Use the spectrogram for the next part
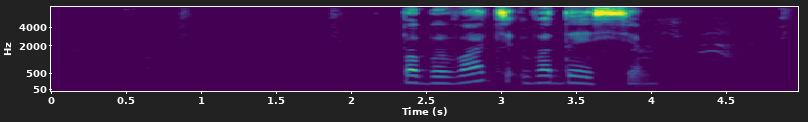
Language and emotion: Russian, neutral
